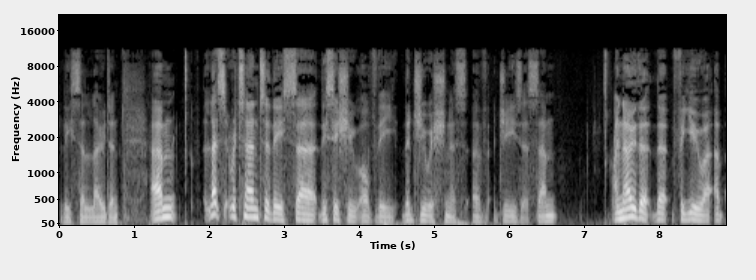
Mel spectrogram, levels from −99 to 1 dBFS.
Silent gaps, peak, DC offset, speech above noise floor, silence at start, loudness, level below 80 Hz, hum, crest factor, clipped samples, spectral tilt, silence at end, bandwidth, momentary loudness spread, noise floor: none; 0 dBFS; under 0.1%; 43 dB; 0.05 s; -20 LUFS; -42 dBFS; none; 20 dB; under 0.1%; -5.5 dB/octave; 0.05 s; 11.5 kHz; 16 LU; -63 dBFS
